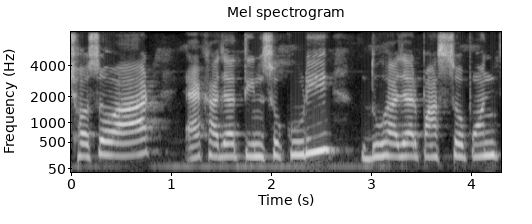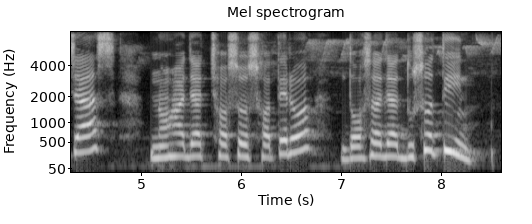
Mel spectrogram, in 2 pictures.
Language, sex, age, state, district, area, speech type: Bengali, female, 60+, West Bengal, Paschim Medinipur, rural, spontaneous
